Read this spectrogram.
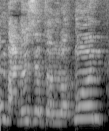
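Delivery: ordinary delivery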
